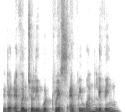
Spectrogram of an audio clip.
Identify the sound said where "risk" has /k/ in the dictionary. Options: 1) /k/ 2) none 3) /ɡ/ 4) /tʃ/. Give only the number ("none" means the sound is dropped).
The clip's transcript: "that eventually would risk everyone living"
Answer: 2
